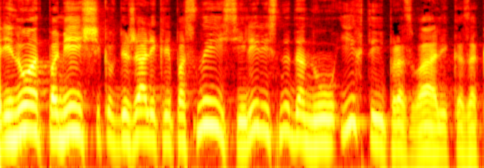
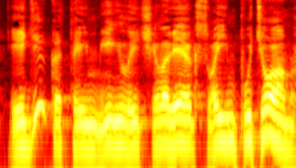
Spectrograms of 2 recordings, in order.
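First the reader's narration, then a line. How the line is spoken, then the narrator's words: Restrained angry advice. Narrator (Russian): сдержанно злобно посоветовал Алексей Безрукий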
